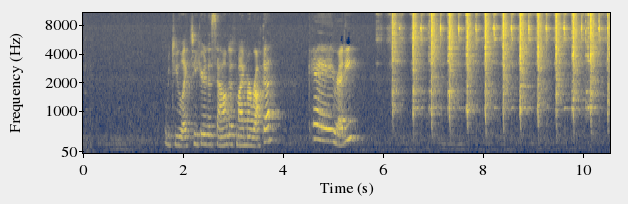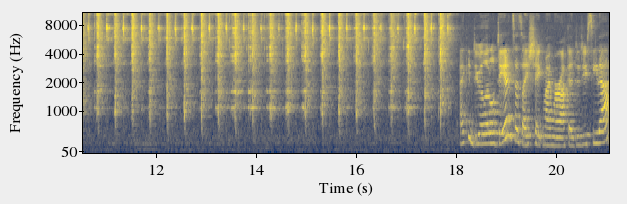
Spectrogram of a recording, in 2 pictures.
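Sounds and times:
rice rattling in glass jar: 5.8s - 18.0s.

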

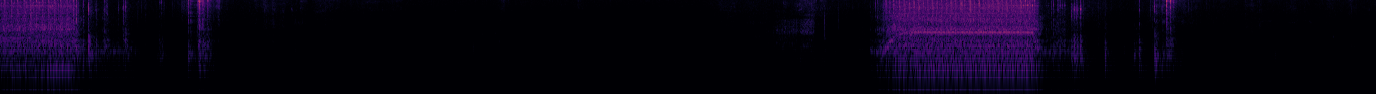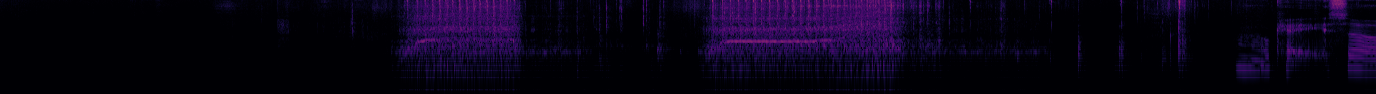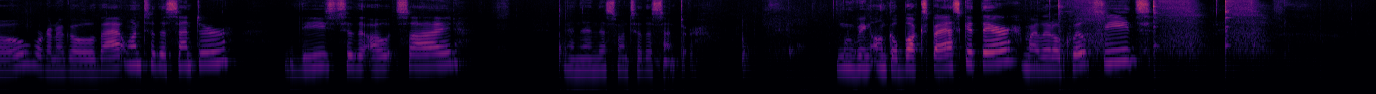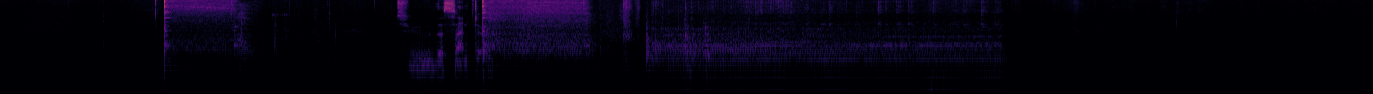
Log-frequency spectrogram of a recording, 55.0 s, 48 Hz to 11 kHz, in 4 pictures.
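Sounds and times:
sewing machine motor whine: 8.7s - 10.7s, 17.7s - 19.7s, 20.8s - 24.2s, 47.8s - 51.4s
fabric rubbing and handling: 51.4s - 54.6s.

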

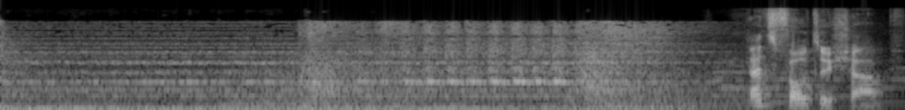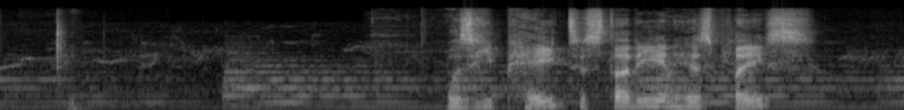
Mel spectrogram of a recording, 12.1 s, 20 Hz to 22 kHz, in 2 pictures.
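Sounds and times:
soft bell-like film music: 4.6s - 12.0s.

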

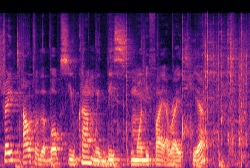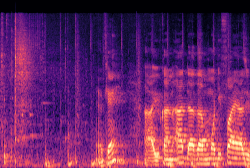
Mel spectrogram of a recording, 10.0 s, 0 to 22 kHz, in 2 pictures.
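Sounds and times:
soft background music: 0.0s - 10.0s
metal reflector clicks and clinks: 3.6s - 6.7s
metal scrape: 3.7s - 6.8s.

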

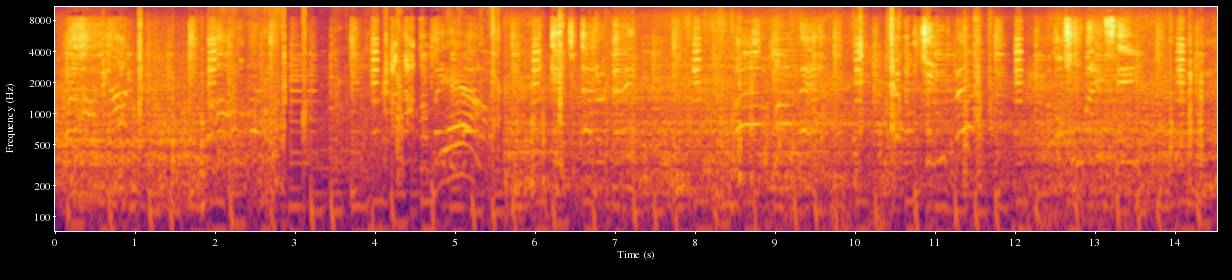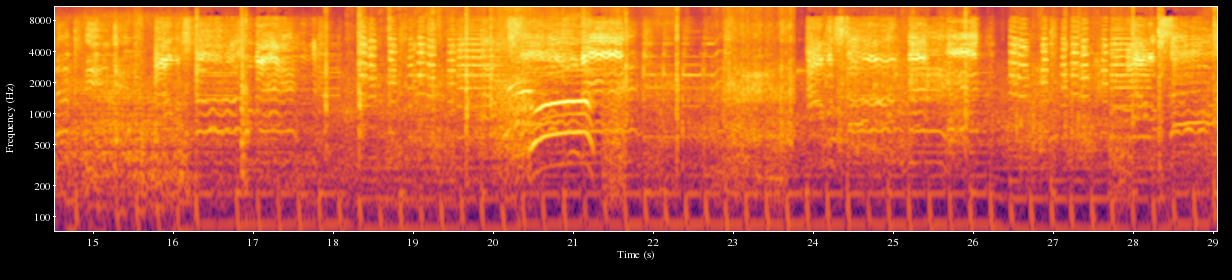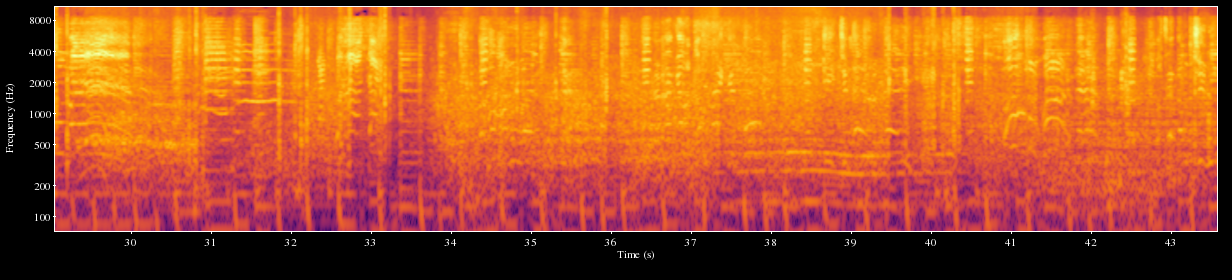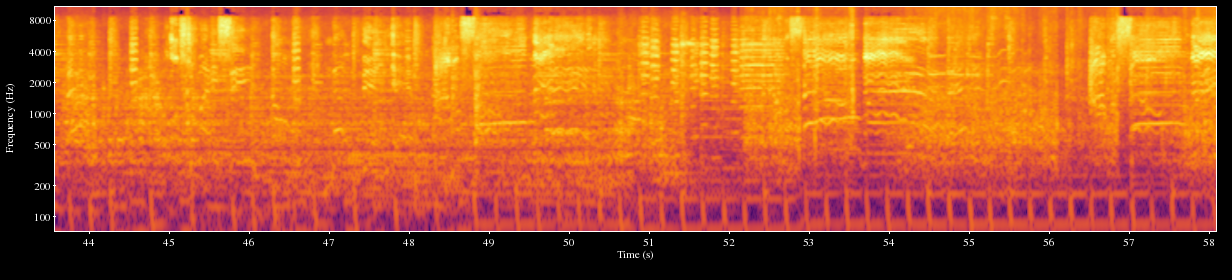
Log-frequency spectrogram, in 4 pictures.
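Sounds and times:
music soundtrack: 0.0s - 58.0s
skateboard wheels rolling: 0.0s - 58.0s
loud rising swoop: 37.1s - 40.6s.

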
